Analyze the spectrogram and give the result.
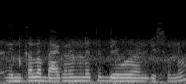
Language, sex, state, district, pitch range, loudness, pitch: Telugu, male, Andhra Pradesh, Guntur, 150-165 Hz, -26 LUFS, 155 Hz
